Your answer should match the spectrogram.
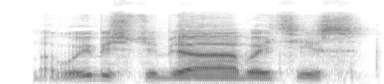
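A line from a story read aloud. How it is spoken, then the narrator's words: Grumbling. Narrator (Russian): проворчала Крис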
